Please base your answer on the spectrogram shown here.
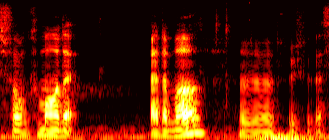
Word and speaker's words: Adama: It's from Commander Adamar. That's how you pronounce it.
